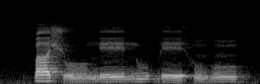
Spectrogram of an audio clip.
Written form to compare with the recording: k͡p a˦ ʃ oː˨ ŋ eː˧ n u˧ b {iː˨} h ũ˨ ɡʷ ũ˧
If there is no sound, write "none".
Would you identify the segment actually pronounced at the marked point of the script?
eː˨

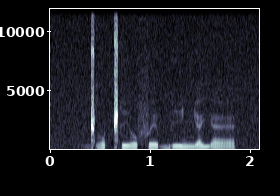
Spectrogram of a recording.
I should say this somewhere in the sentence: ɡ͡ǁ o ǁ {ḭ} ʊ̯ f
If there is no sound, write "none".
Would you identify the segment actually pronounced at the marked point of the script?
i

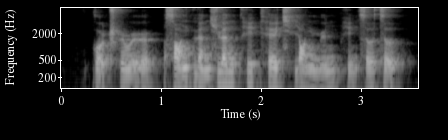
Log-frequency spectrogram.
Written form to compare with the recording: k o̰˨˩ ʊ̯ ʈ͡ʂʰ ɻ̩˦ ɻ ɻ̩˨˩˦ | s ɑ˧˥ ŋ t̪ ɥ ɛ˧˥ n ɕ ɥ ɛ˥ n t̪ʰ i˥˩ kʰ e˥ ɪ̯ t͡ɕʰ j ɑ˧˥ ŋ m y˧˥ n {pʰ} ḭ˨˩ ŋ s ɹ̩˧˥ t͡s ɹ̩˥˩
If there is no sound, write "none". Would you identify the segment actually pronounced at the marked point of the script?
pʰ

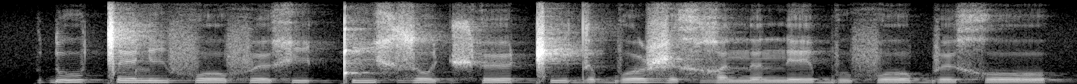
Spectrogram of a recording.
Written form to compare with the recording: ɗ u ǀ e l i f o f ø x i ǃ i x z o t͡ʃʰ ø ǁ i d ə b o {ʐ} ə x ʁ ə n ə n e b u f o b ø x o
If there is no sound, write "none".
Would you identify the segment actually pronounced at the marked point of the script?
ʐ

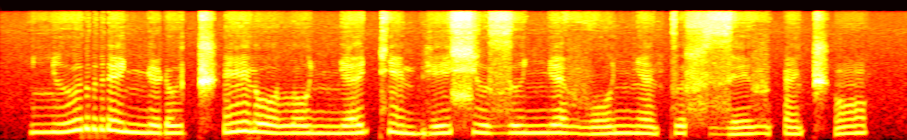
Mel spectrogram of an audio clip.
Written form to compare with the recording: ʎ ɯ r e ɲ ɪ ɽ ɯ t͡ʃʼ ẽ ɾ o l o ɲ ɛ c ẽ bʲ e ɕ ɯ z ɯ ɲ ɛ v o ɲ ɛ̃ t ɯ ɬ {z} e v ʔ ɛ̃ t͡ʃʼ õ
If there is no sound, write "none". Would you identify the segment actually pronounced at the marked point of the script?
z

